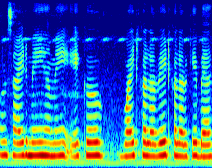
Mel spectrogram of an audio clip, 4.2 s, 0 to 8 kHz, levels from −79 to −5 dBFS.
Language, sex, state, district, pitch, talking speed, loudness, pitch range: Hindi, female, Bihar, West Champaran, 230 Hz, 170 wpm, -14 LUFS, 220-235 Hz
